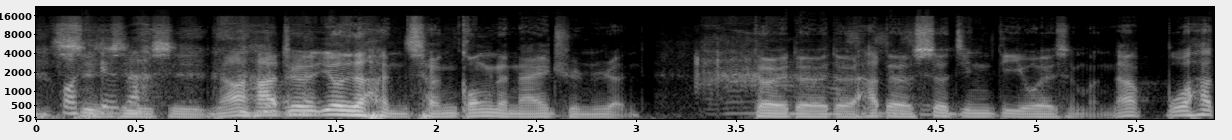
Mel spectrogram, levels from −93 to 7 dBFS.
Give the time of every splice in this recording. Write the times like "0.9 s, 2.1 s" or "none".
none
